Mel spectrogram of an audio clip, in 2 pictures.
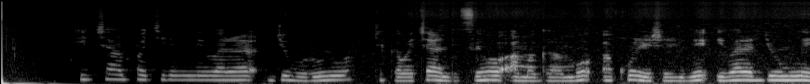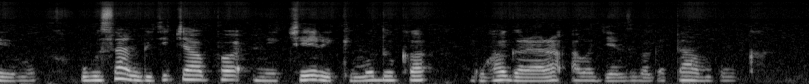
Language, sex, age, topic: Kinyarwanda, female, 18-24, government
